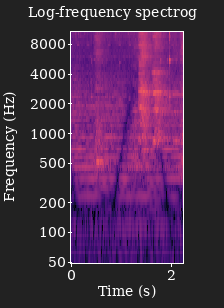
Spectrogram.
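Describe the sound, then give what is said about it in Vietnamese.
A group of neighbours' dogs barks and yips almost without a break. The sound is fairly faint and blends into a steady background. “Ok, dừng 2 phút để cho đàn chó nhà hàng xóm sủa xong đã.”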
